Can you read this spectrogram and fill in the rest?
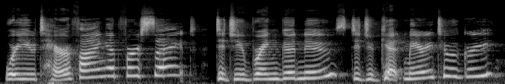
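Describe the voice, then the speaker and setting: Senior angel supervisor read by a woman, storybook style, exacting, questioning, authoritative, fairly high animated delivery. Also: normal speed. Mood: demanding.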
